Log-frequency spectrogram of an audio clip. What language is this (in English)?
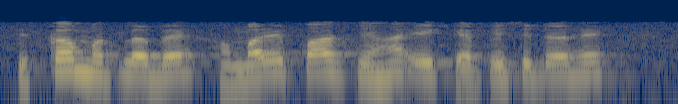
Hindi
